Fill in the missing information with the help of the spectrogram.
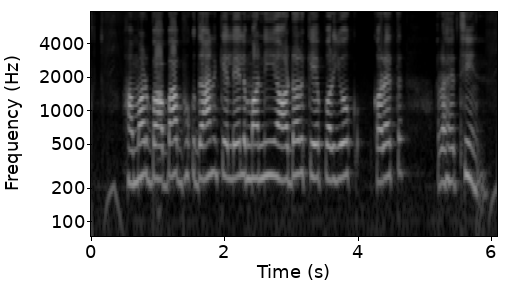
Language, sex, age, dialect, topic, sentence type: Magahi, female, 31-35, Western, banking, statement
